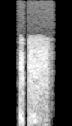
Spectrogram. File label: Police Dispatch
